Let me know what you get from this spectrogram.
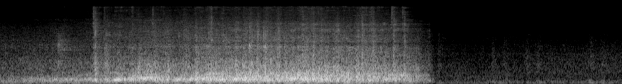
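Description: Island Line Class 483 electric train (ex-London Underground 1938 tube stock) running past close by. Its noise grows louder over the first second, stays loud, then cuts off suddenly about four seconds in.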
